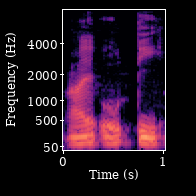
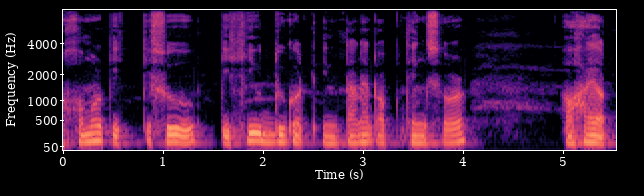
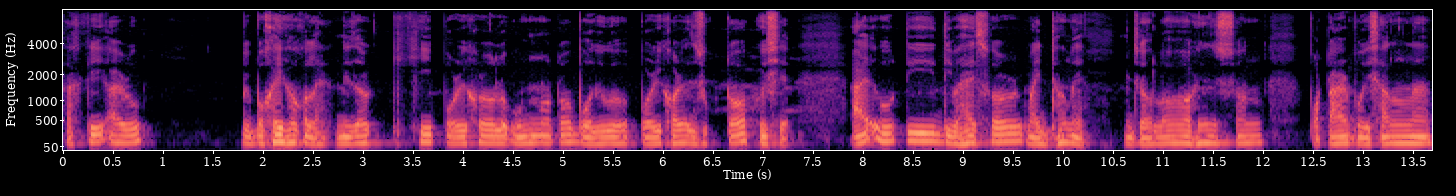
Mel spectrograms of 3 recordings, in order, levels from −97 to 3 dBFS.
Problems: none marked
